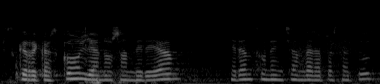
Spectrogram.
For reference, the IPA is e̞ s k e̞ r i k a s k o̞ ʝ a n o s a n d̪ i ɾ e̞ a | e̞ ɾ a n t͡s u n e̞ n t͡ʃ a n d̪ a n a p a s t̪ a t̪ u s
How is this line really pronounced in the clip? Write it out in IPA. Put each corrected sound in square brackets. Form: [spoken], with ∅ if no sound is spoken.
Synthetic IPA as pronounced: e̞ s k e̞ r i k a s k o̞ [ʎ] a n o s a n d̪ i ɾ e̞ a | e̞ ɾ a n t͡s u n e̞ n t͡ʃ a n d̪ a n a p a s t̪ a t̪ u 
